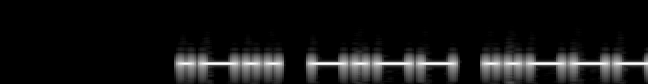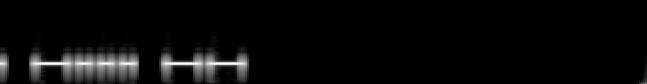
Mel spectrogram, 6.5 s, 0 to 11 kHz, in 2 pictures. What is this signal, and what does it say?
Morse code, heard as a keyed tone, about 22 wpm, 700 Hz. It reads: LY2BM
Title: DXCC-100 Call Signs - 5 Characters - 22wpm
